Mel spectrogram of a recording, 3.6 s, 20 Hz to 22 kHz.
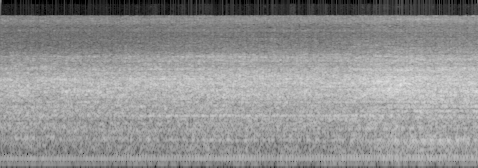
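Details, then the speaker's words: Maruti 800 after replacing broken wheel bearing and cleaning hub, engine running with lifted wheel spinning: steady engine drone, no hum or growl rising with speed, previous loud bearing hum gone; normal after repair. "ഇപ്പം നമ്മൾ കറക്കുന്ന സമയത്ത് യാതൊരു വിധ സൗണ്ടോ കാര്യങ്ങളോ ഒന്നും കേൾക്കുന്നില്ല."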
